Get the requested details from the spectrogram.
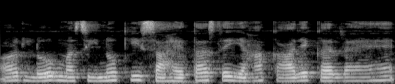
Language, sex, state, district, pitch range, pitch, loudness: Hindi, female, Bihar, Purnia, 165-185 Hz, 175 Hz, -16 LUFS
